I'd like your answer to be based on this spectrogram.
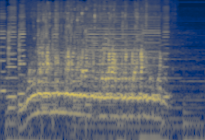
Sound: gargling

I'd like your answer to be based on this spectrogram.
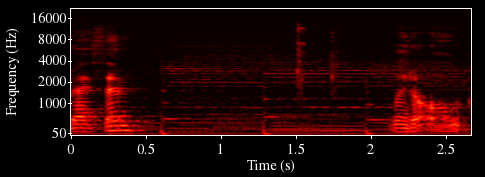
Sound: breathing in

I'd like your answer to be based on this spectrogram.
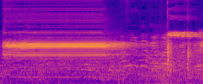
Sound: buzzer; whistle

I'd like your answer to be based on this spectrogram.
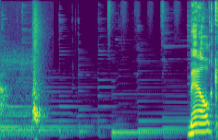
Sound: screen swooshes

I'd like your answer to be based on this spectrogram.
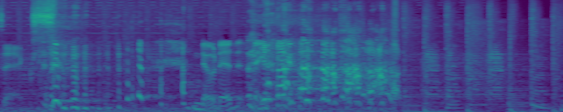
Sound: laughter

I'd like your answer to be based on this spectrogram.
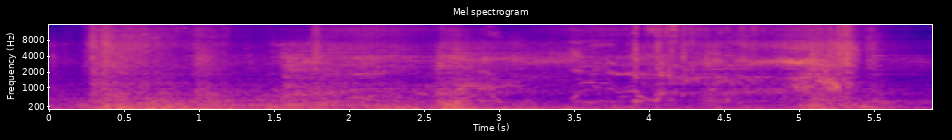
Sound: screaming

